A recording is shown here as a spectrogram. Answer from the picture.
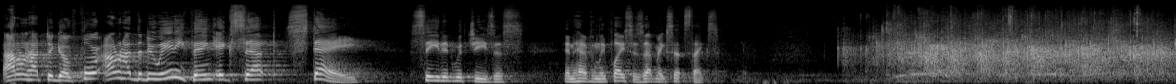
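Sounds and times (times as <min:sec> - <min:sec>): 
speech: 0:00.0 - 0:07.3
audience applause: 0:08.4 - 0:11.7.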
